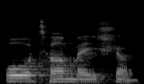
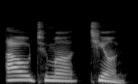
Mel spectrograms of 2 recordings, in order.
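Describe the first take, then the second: First: Automation said slowly, each syllable separate; careful slow Automation; learner's slow, syllabled Automation. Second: Automation said slowly, syllable by syllable; slow, careful Automation; broken into syllables. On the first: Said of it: "Try it slowly, focusing on each syllable". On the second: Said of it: "Let's break it down by syllable". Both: Shown as a demonstration.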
